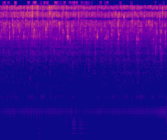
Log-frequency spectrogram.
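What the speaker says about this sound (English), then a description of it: "Give each salmon croquette its space so it can fry on its own." Salmon croquettes frying in a pan, spaced apart so none are crowded: a steady, close sizzle of hot oil with fine crackling throughout and no talking.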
